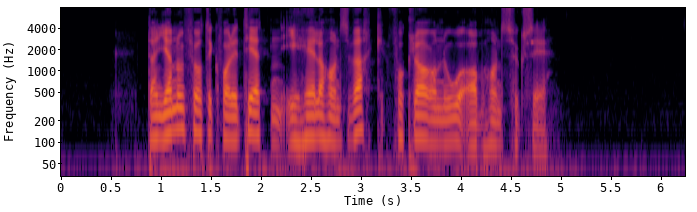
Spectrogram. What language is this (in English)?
Norwegian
